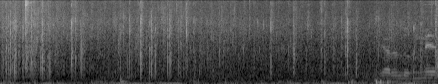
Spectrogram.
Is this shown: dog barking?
no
